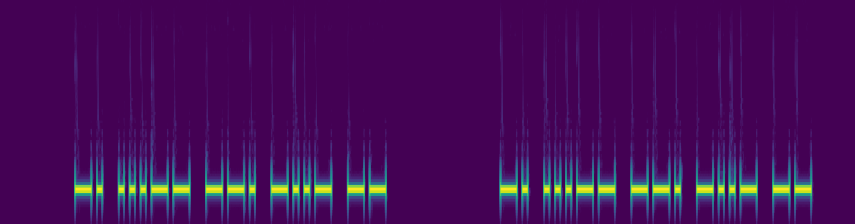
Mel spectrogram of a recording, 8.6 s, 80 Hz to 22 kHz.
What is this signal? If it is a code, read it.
Morse code, heard as a keyed tone, about 22 wpm, 700 Hz. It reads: N3GXM N3GXM
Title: USA Call Signs - 5 Characters - Repeated 2x - 22wpm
